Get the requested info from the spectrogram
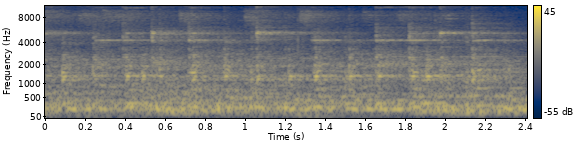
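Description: Kuchipudi dance performance sound: a fast run of rhythmic strikes, about five a second, with metallic jingling from ankle bells and cymbal-like ringing, over the dance's Carnatic music accompaniment.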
